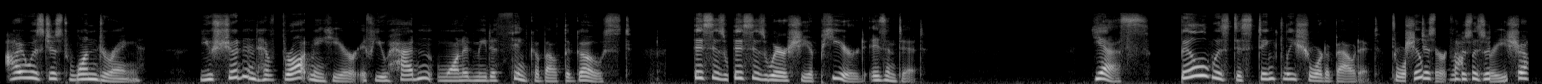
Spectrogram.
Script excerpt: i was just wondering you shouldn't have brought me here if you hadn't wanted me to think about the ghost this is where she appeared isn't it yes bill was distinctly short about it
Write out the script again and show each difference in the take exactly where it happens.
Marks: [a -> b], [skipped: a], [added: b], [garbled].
i was just wondering you shouldn't have brought me here if you hadn't wanted me to think about the ghost this is [added: this is] where she appeared isn't it yes bill was distinctly short about it [garbled]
